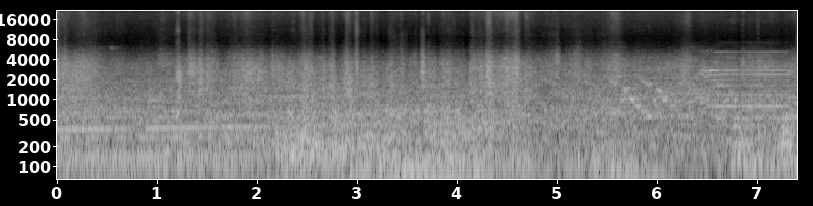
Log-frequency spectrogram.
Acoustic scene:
bus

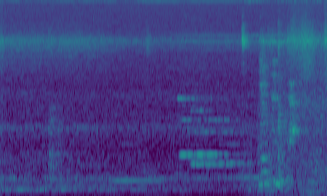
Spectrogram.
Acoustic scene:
elevator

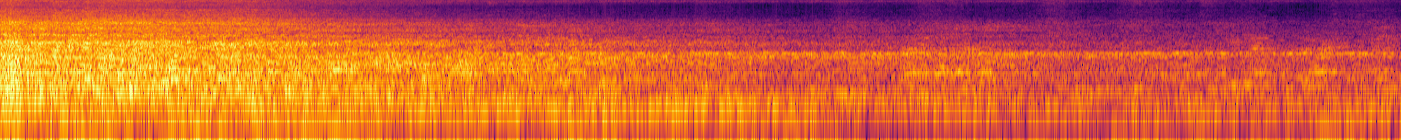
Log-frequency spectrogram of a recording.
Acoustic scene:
subway station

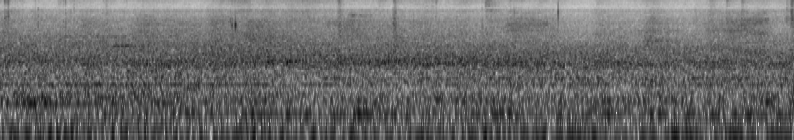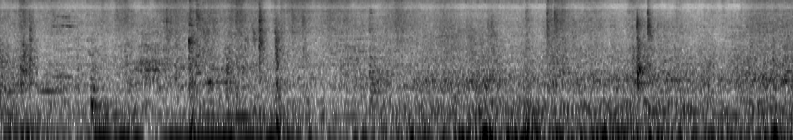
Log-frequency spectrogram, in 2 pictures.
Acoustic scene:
elevator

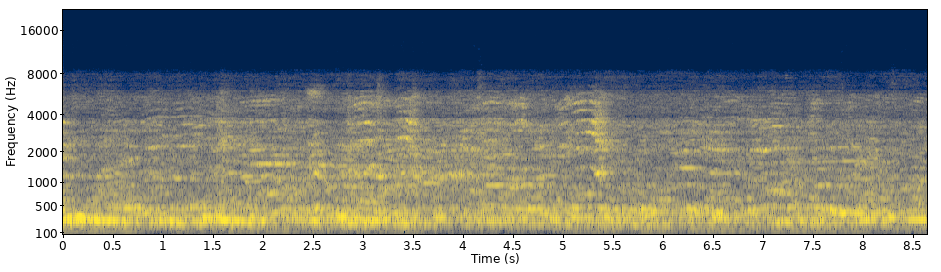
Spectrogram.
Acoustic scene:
park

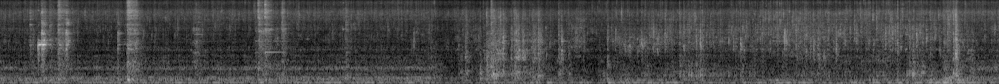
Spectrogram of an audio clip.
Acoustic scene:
kitchen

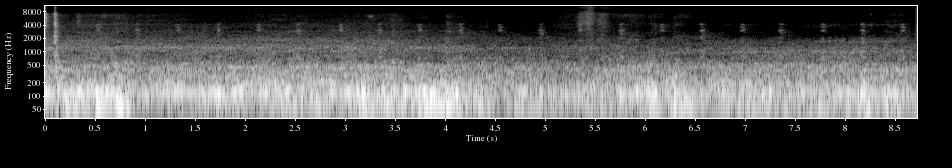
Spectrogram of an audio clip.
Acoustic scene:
car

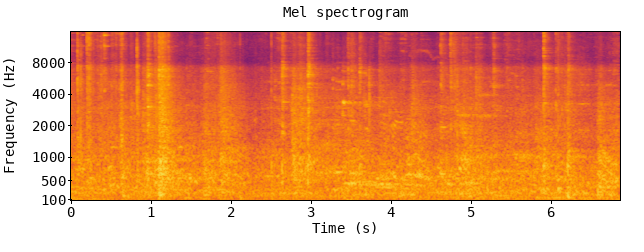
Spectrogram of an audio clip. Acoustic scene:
restaurant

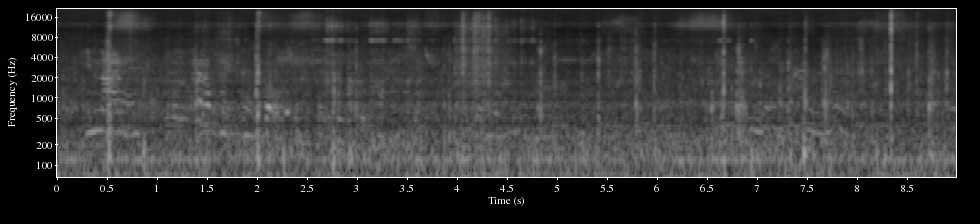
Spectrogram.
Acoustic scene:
park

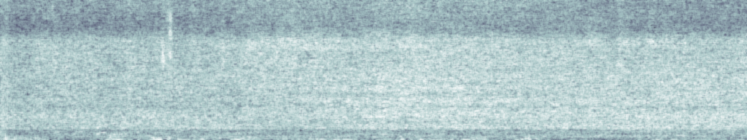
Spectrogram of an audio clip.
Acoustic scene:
street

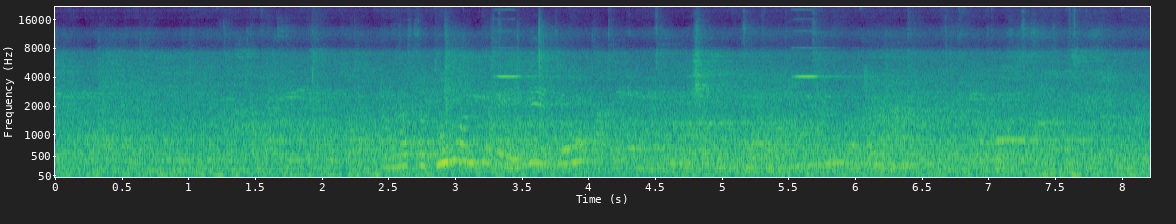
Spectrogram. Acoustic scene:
subway station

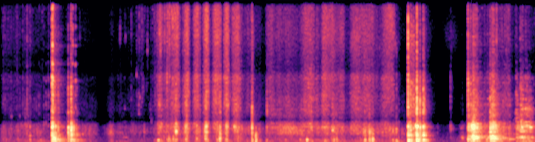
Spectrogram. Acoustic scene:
kitchen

